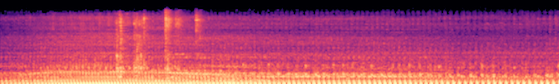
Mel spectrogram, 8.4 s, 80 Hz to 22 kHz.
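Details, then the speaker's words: Mash Fifty 50cc with a replacement Lifan engine, first start after installation, choked with fuel opened. A few rattles, then it catches and settles into a quick, even, steady putter. Normal running. "Now that sounds much better."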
